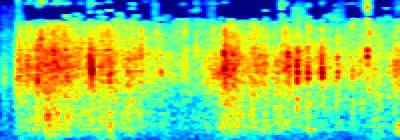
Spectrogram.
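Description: Clear plastic drawstring bag crinkling and rustling as hands open it and dig around inside.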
